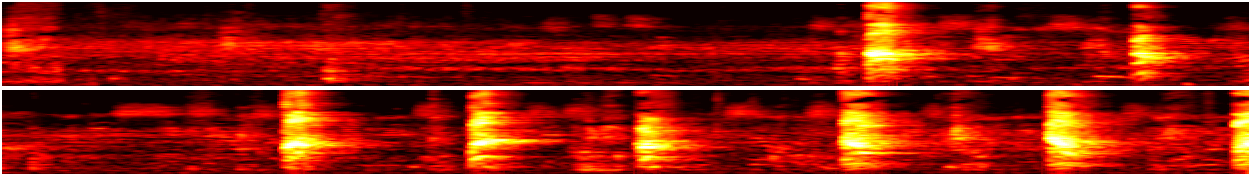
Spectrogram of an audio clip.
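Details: French Bulldog puppy, from a funny pet compilation, giving about eight short, sharp, high-pitched barks at uneven intervals after a quiet opening, over a steady faint hum in the room.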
